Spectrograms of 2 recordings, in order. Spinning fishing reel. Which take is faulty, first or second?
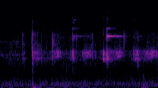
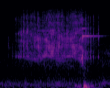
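first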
